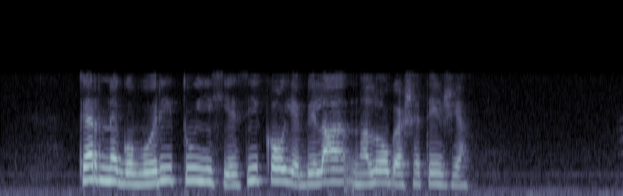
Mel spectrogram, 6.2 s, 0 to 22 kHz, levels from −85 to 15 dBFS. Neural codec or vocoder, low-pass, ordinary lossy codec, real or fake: none; 5.4 kHz; none; real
